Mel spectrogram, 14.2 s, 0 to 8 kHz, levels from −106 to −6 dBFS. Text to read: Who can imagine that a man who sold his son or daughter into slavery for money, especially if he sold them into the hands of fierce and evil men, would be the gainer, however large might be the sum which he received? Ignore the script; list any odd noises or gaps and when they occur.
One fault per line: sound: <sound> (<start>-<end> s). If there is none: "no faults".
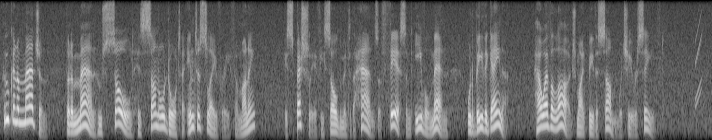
sound: chirp (13.9-14.1 s)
